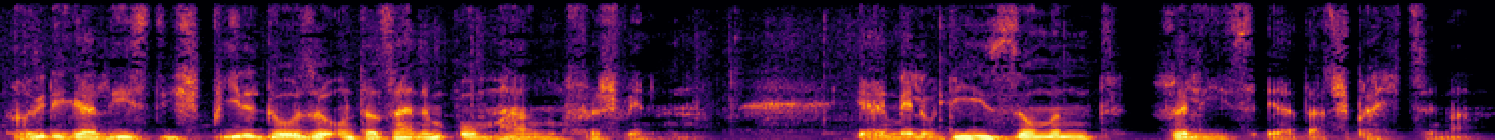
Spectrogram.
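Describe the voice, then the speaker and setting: A man's voice: low voice, expressive, unhurried, darkish tone. A man narrating a German children's audio drama as a scripted storyteller. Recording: clear background hum and noise.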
